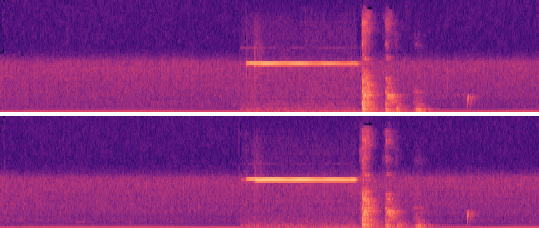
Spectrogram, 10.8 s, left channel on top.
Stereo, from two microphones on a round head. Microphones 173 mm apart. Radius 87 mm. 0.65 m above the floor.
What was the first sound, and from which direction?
A chime, 30° left (ahead or behind).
